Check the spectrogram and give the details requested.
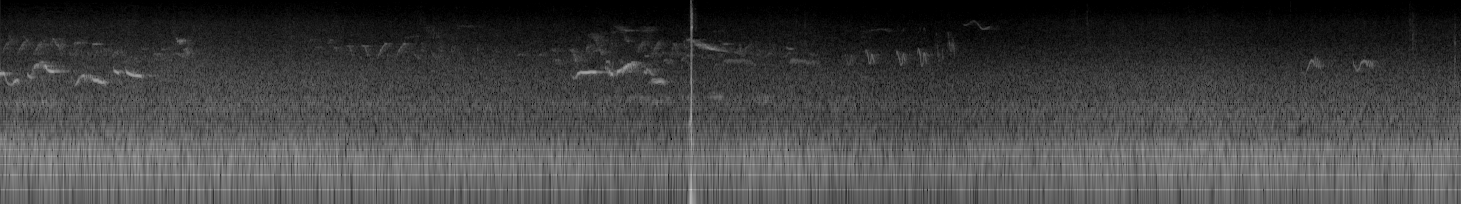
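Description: Small birds chirping in short, quick phrases, about a second in, again around six seconds and faintly near the end, over a steady low background noise. A single sharp click stands out near seven seconds.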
